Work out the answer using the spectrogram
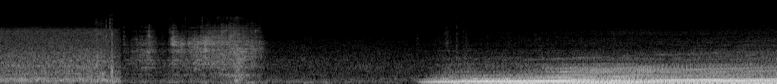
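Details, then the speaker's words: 2003 Mustang Mach 1 test drive after Moser Engineering rear axle repair for vibration and rear-end noise: engine note climbs smoothly pulling away, no whoop or rhythmic drone from the rear; seems better than before. "And just like that, we are back. Nice little successful drive."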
